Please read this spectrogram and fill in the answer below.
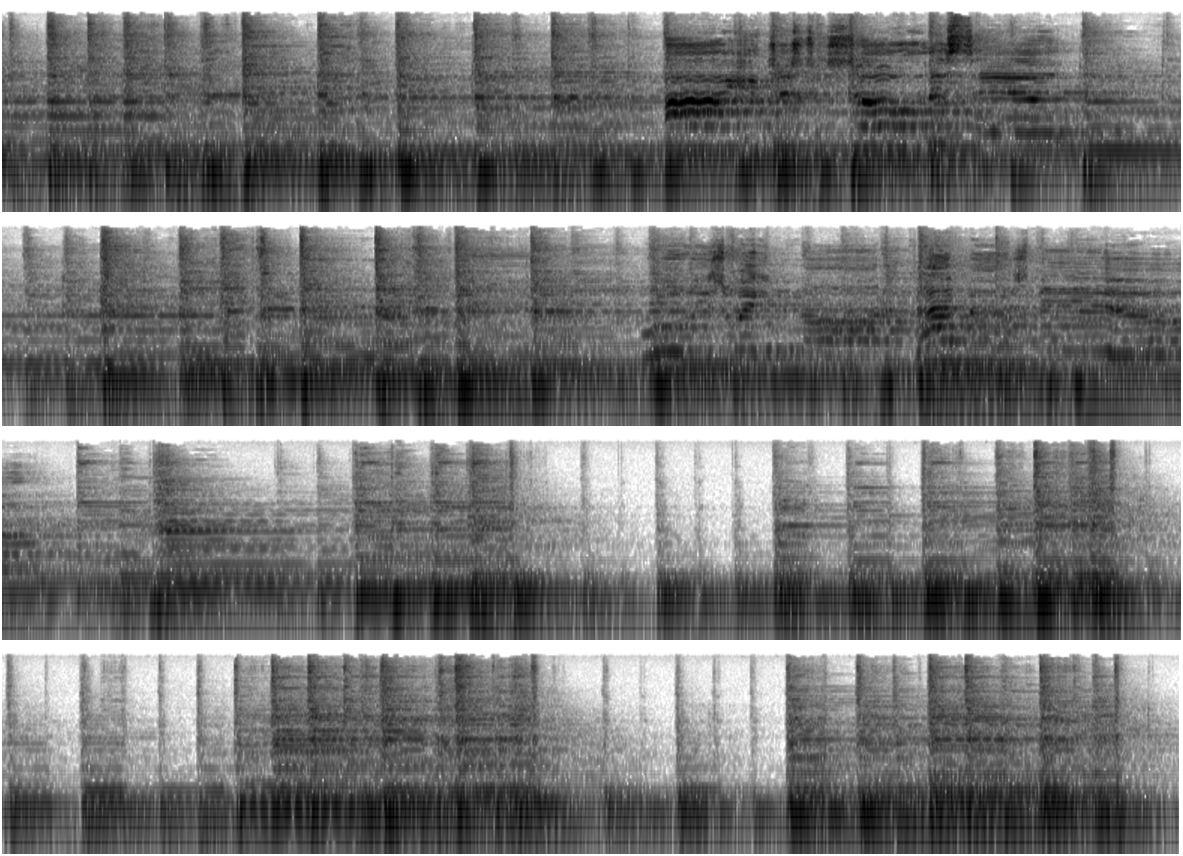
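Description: Capoed steel-string acoustic guitar strummed in a steady rhythm through a song's instrumental break, with a higher, bending melody line over it in the first half. The playing thins out for a few seconds past the middle, then the full strumming returns.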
